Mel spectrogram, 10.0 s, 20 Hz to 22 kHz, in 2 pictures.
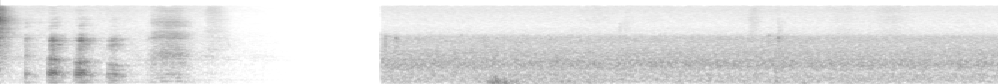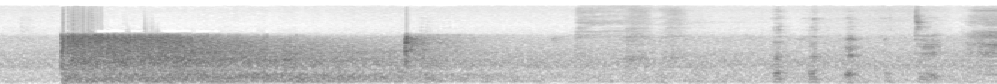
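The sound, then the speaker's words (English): A voice briefly, then a sharp gunshot-like crack over background noise; about three seconds later a loud, abrupt splat against the ground, leaving a rough, sustained wash of noise afterward. “Because you hear what sounds like a gunshot, and then like 3 seconds, and then a splat against the ground.”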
